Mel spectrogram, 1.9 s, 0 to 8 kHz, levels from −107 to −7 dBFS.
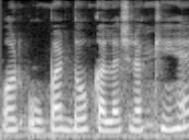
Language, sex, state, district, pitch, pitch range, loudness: Hindi, female, Uttar Pradesh, Shamli, 230 Hz, 215-240 Hz, -15 LUFS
